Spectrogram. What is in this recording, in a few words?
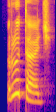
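"рытӧдз", Komi, female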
